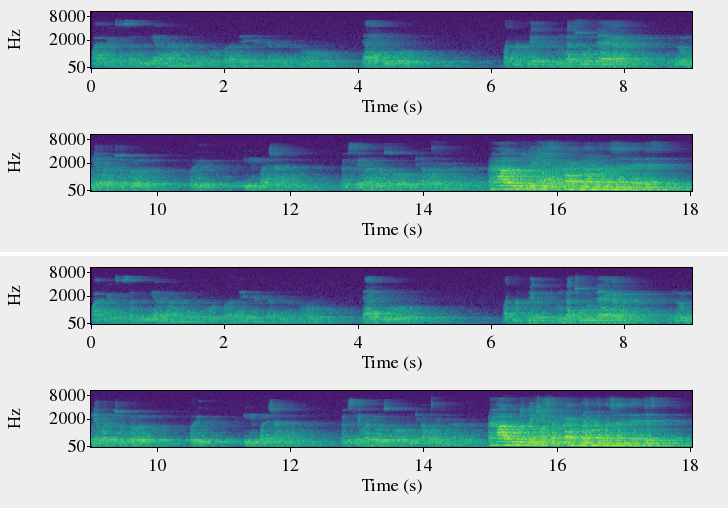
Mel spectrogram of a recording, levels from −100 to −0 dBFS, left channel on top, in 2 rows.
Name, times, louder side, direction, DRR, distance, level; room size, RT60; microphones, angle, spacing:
voice 1, 0.0-3.5 4.1-4.8 6.2-8.1 8.6-9.9 10.5-10.7 11.3-12.2 12.8-14.8 15.7-15.9, equal, 25° right, -5 dB, 2.0 m, -29 dB
voice 2, 15.0-15.8 16.1-17.5, right 1 dB, 80° right, -5 dB, 3.1 m, -15 dB
18.0 x 10.5 x 3.1 m, 2.2 s
head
